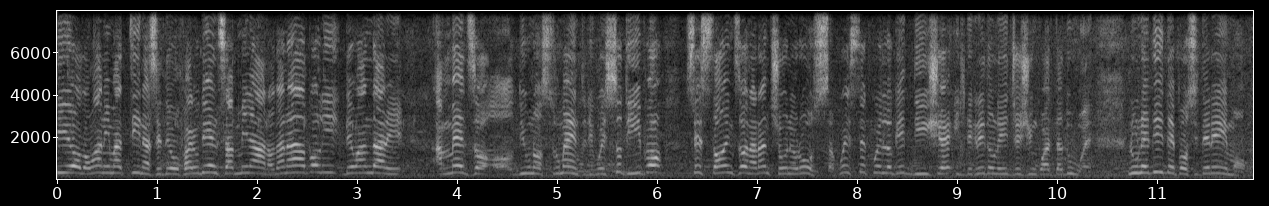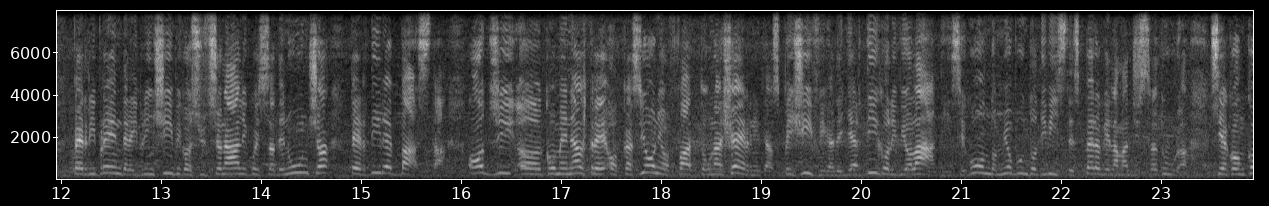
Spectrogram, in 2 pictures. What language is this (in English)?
Italian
